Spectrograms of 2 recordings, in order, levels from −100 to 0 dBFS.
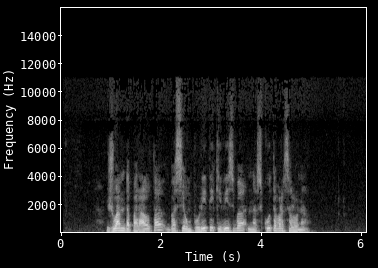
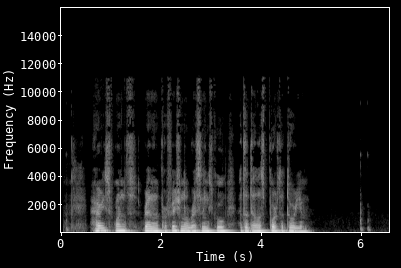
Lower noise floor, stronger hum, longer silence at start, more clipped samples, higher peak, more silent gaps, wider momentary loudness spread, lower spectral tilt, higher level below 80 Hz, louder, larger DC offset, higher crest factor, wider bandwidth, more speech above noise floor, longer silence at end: second, -72 dBFS vs -83 dBFS; neither; first, 0.9 s vs 0.1 s; neither; about the same, -6 dBFS vs -8 dBFS; neither; about the same, 9 LU vs 7 LU; second, -7.5 dB/octave vs -9 dB/octave; about the same, -62 dBFS vs -62 dBFS; about the same, -25 LUFS vs -24 LUFS; neither; about the same, 20 dB vs 16 dB; first, 11 kHz vs 7 kHz; second, 48 dB vs 60 dB; second, 1.15 s vs 1.6 s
